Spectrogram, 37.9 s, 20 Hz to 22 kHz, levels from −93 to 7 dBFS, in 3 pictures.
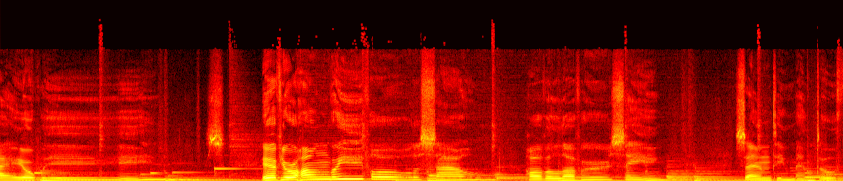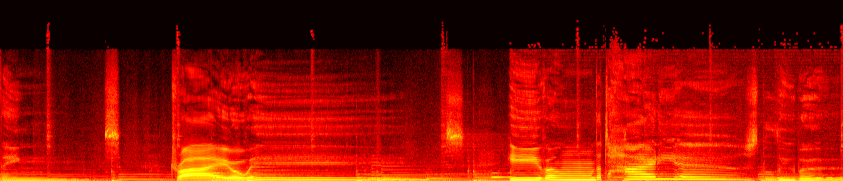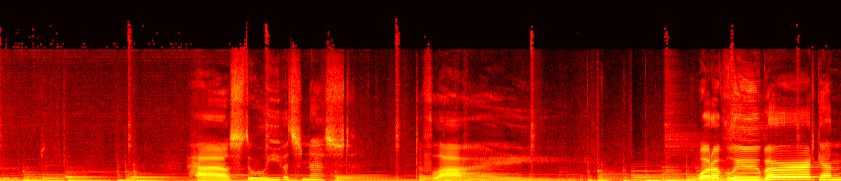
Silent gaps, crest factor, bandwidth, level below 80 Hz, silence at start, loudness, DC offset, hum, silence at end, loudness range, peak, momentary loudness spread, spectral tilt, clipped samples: none; 18 dB; 18 kHz; -36 dBFS; 0 s; -18 LUFS; under 0.1%; none; 0 s; 9 LU; 0 dBFS; 17 LU; -5.5 dB/octave; under 0.1%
